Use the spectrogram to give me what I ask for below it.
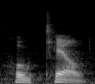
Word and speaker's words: hotel: get a hotel room hotel with the pronunciation and stress stress on the second syllable hotel that's too bad you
